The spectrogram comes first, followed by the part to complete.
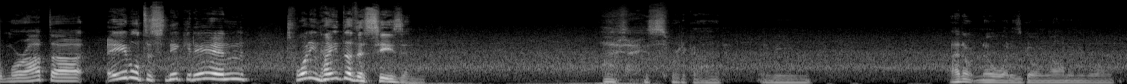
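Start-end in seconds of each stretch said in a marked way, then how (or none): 4.2-6.0 deep unvoiced sigh of defeat; heavy weary sigh; long exasperated sigh. Real, not acted. Exasperated after conceding. 6.0-11.2 defeated mutter. Real, not acted. Frustrated after conceding goal.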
